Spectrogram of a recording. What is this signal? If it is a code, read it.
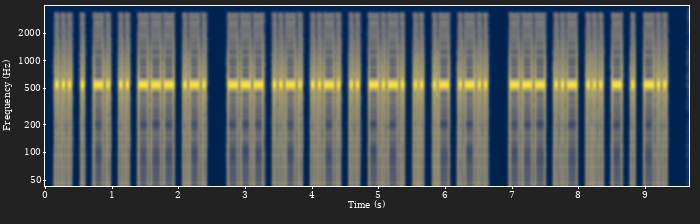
Morse code, heard as a keyed tone, about 25 wpm, 550 Hz. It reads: SENIOR OFFICIAL OUSTED
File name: podcast / News headlines-1x-25x25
